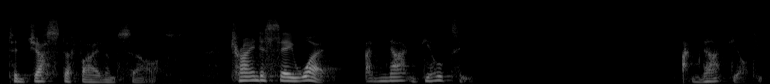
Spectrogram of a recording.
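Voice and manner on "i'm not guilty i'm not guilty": soft, low muttered protest; soft, low self-defence; insisting innocence. Retold or imitated. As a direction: mutter your innocence to yourself.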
